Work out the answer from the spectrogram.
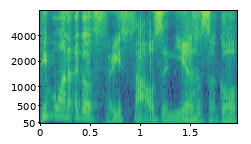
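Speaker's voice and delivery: put-on Israeli accent with French-style R sound. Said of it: "that's my Shimon Peres accent".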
